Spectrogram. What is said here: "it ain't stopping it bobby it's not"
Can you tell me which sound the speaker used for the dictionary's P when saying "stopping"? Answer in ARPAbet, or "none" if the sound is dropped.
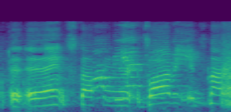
F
